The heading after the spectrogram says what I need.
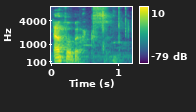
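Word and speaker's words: f(x): mean right okay well this f parenthesis x is actually said as f of x so why does everyone repeat after me f of x awesome all right say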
